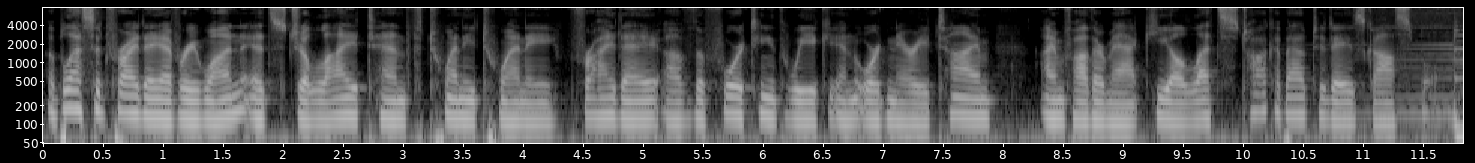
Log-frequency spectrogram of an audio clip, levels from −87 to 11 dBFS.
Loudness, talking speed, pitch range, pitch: -28 LUFS, 125 wpm, 115-130 Hz, 120 Hz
